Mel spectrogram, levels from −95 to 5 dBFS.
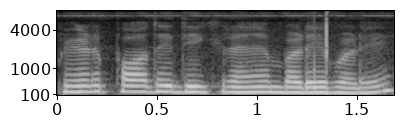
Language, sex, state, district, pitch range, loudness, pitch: Hindi, female, Chhattisgarh, Sarguja, 180-205 Hz, -17 LUFS, 190 Hz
